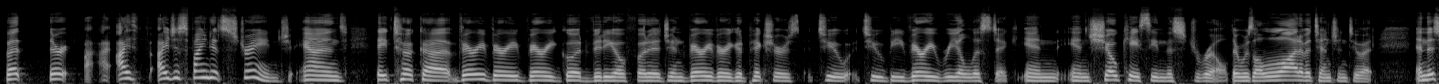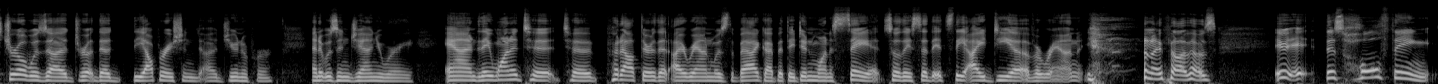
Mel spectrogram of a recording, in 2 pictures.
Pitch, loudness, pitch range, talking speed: 185 Hz, -23 LUFS, 170-210 Hz, 200 wpm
